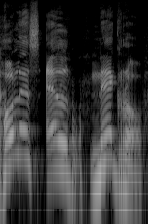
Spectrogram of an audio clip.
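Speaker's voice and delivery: slow, drawn-out mock Spanish accent. Shown as a demonstration. Co-host joking about Chipotle orders, slow Spanish accent. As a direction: draw out each word with a put-on Spanish accent. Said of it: "Is it racist to do the accent?".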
